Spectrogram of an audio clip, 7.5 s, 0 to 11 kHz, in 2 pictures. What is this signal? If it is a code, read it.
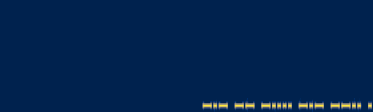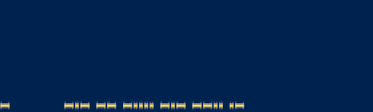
Morse code, heard as a keyed tone, about 46 wpm, 700 Hz. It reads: KM6KZA KM6KZA
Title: USA Call Signs - 6 Characters - Repeated 2x - 45wpm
